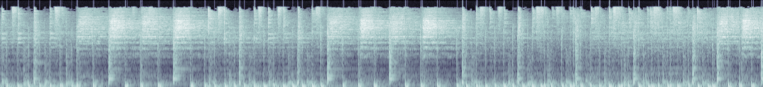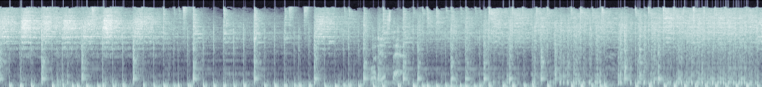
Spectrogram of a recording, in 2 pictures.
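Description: Drum solo on a DW acoustic drum kit with Zildjian cymbals: rapid, dense strokes on bass drum, snare and toms with cymbal crashes and hi-hat, played without a break.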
